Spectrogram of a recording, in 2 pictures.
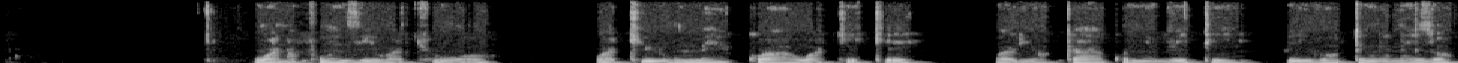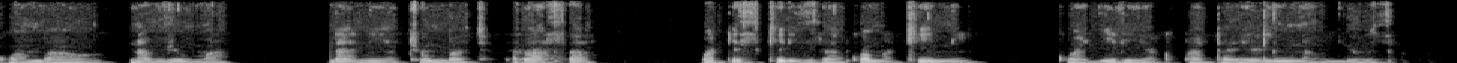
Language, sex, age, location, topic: Swahili, male, 25-35, Dar es Salaam, education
